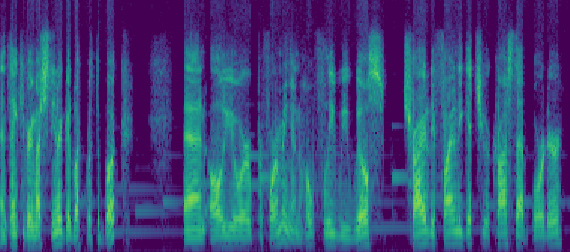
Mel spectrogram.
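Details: Adult male speaker; ordinary fluent speech.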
